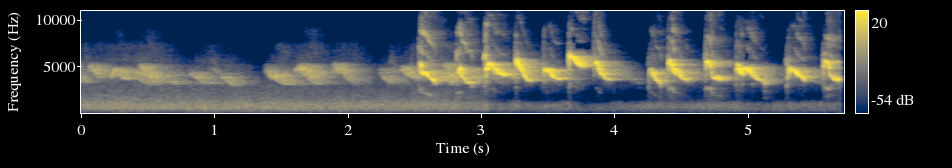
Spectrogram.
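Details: Softer, evenly spaced high chirps open the passage, then the bird switches to louder, sharper downslurred notes repeated roughly twice a second, with a low murmur underneath early on.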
